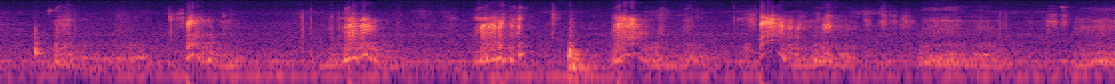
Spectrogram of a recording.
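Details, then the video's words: Siamese cat Shiloh, a female found as a tiny kitten behind a grocery store, vocalizing during playtime at home: harsh, broadband yowling calls in short bursts, repeated roughly every one and a half seconds, with quiet room noise between. "SHILOH THE CAT PLAYTIME"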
